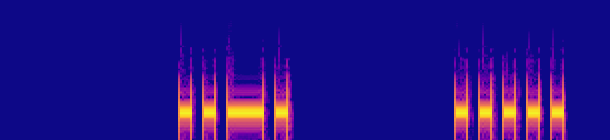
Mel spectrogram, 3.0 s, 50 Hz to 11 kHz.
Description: Morse code, heard as a keyed tone, about 20 wpm, spaced as for 8 wpm, 700 Hz. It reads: F5
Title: 165 Lesson 27d - Number 7 - Two Characters 20wpm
